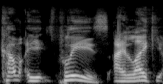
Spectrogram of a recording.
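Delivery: earnest, imploring, begging pleading tone. Retelling how a partner asked him to slow down: imitating someone begging. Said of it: "begging me to slow down".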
